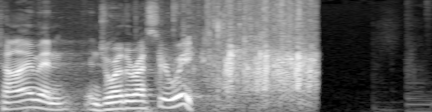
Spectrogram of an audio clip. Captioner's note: applause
